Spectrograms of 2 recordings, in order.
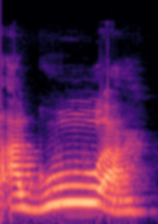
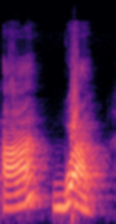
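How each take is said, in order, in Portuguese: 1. O som do U é tônico, como uma vogal plena. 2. O A é tônico e o U é fraco. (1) "Você não fala agua" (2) "você fala água. A força tá no A"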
